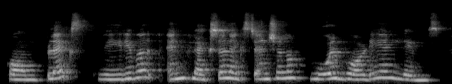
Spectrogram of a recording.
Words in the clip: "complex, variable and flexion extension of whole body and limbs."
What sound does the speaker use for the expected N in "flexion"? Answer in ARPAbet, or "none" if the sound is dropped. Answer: L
